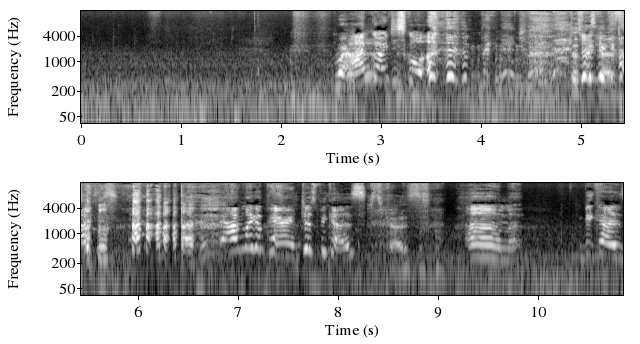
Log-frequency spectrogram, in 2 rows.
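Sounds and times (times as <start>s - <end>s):
road noise inside a moving car: 0.0s - 10.8s
speech: 2.1s - 10.8s
laughter: 2.7s - 7.2s.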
